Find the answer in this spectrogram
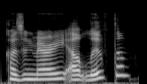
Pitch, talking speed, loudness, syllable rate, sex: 260 Hz, 160 wpm, -16 LUFS, 6.9 syllables/s, female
